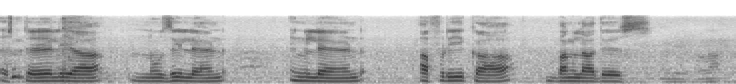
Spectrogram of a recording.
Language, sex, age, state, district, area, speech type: Urdu, male, 18-30, Delhi, Central Delhi, rural, spontaneous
